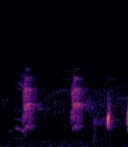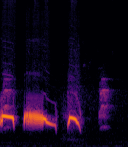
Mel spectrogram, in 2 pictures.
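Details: Spotted dove cooing, a recording used to excite other doves: soft fuzzy lead-in notes, then a quick note and three loud low coos, the middle one long and sustained, ending with a faint note.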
